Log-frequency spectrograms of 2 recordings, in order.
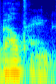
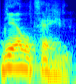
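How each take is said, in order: First: The word is said with a non-Scottish pronunciation. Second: The word is said with a Scottish pronunciation. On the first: "when we say Beltane" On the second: "which is the Scots pronunciation"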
